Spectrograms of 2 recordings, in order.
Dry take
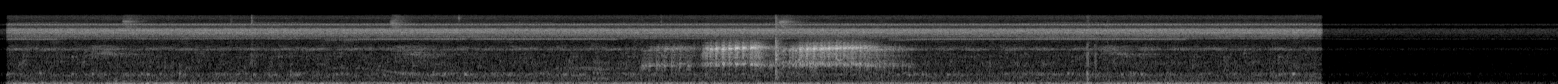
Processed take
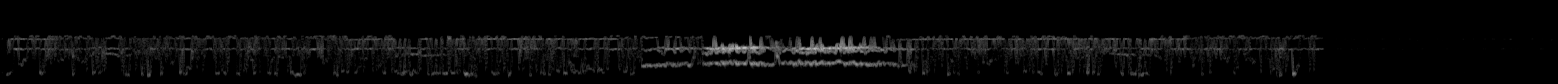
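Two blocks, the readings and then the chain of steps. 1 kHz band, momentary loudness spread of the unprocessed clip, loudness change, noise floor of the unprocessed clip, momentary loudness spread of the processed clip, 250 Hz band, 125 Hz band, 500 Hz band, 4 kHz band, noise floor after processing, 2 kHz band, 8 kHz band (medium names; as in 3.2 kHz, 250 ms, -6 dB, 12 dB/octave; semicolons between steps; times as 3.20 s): -8.5 dB, 8 LU, -2.5 dB, -50 dBFS, 24 LU, under -30 dB, under -40 dB, under -10 dB, -21.0 dB, -73 dBFS, -5.0 dB, under -40 dB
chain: formants replaced by sine waves; three-phase chorus; trim -5.5 dB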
